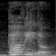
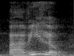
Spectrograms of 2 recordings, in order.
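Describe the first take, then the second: First: Pabilo as PA-bi-lo, PA raised; stress on first syllable. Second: Pabilo as pa-BI-lo, BI raised; stress on second syllable. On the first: Speaker shows how Valencia people say it, PA-bi-lo. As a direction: hit the opening syllable of pabilo. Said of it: "but in Valencia". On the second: Speaker shows how Caracas people say it, pa-BI-lo. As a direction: hit the middle syllable of pabilo. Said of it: "in Caracas". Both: Shown as a demonstration.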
